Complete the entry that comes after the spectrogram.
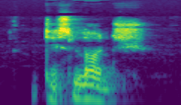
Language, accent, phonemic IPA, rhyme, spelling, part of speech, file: English, Southern England, /dɪsˈlɒdʒ/, -ɒdʒ, dislodge, verb, LL-Q1860 (eng)-dislodge.wav
- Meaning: 1. To remove or force out from a position or dwelling previously occupied 2. To move or go from a dwelling or former position 3. To force out of a secure or settled position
